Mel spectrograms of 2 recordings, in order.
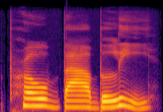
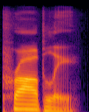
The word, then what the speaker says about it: probably: Another word is probably. Not proaby. Just probably.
